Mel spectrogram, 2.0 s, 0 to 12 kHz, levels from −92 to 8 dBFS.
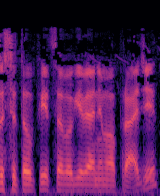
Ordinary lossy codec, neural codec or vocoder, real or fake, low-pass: MP3, 32 kbps; none; real; 7.2 kHz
